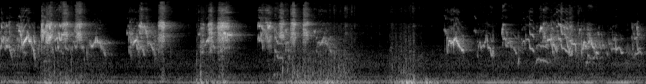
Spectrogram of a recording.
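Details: Pet budgerigars chirping: harsh, scratchy squawks and chirps in rapid bursts, almost continuous over several seconds, with a faint low hum behind.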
